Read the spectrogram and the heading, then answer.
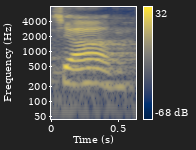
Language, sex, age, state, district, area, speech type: Hindi, female, 60+, Madhya Pradesh, Ujjain, urban, read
